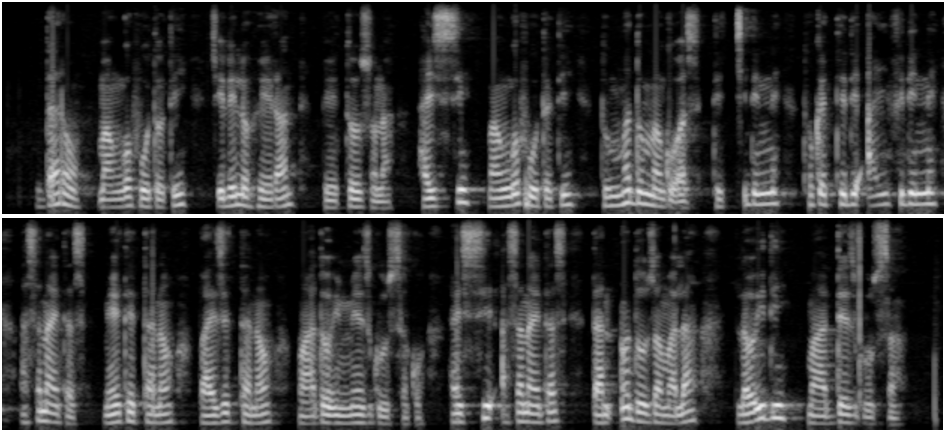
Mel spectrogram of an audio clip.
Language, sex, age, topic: Gamo, male, 25-35, agriculture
